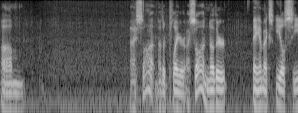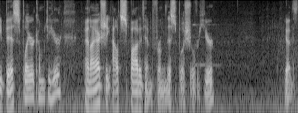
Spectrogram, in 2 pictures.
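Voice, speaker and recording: A low-voiced man with a gravelly, fry-heavy voice talks casually over his gameplay, rambling and tossing in "man" often. His voice sounds a bit hoarse and cracks at times. Faint engine rumble sits behind him. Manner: laid-back, rambling, says "man" a lot. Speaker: gameplay commentator.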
